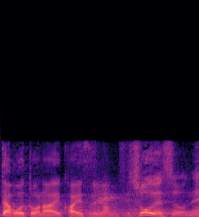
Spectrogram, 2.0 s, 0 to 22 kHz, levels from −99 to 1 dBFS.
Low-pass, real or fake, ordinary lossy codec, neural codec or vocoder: none; fake; none; codec, 16 kHz, 0.9 kbps, LongCat-Audio-Codec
